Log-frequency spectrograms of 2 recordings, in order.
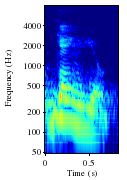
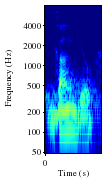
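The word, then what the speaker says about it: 元暁: n'est-ce pas, Wonyo, Gangyo, prononcé Gangyo en japonais, et dans les traditions des manuscrits du Senjusho, on donne souvent la lecture Gengyo, mais la lecture courante est Gangyo.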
